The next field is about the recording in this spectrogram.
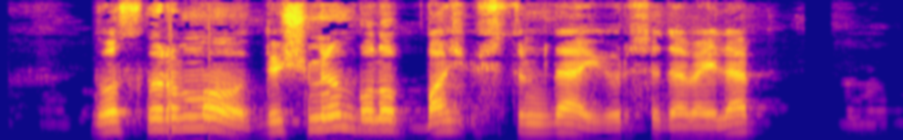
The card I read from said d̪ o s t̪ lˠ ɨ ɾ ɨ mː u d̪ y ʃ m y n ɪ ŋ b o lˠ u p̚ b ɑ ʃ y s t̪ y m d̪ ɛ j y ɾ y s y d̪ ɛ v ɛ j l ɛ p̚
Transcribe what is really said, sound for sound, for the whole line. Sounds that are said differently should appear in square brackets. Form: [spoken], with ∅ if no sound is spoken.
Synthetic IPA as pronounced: d̪ o s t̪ lˠ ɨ ɾ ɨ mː u d̪ y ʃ m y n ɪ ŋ b o lˠ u p̚ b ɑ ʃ y s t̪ y m d̪ ɛ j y ɾ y s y d̪ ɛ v ɛ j l ɛ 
